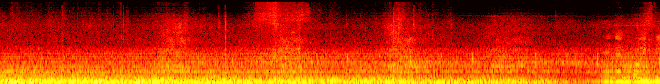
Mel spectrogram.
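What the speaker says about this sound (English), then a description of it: "I'm going to roll down the windows really quick here, get some outdoor noise." Steady roar of passing road traffic and wind rushing through an open car window, continuous and fairly loud, easing briefly near the end.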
